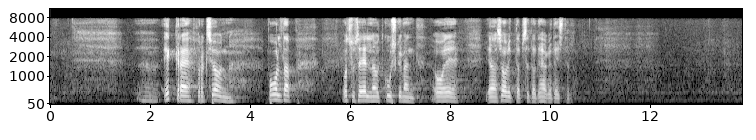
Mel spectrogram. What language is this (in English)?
Estonian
